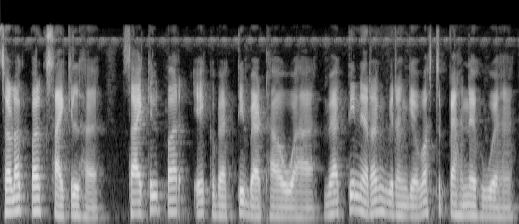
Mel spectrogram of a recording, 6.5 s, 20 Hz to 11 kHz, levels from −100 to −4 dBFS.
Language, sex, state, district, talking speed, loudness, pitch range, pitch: Hindi, male, Jharkhand, Garhwa, 175 wpm, -22 LUFS, 100-140 Hz, 115 Hz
